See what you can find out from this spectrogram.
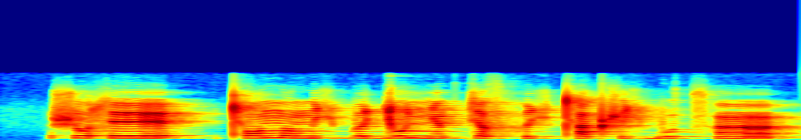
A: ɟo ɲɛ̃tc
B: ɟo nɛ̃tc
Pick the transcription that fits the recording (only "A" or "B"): A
